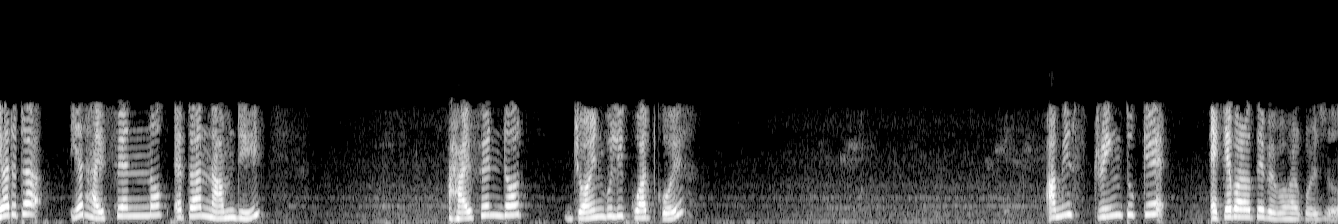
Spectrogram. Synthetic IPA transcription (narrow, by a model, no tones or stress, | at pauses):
ijatɛta | ijatɦajpʰɛnɔkɛtanamdi | ɦajpʰɛndɔt̚ | zɔjnbulikʊwatkoj | a̰mistɹiŋtʊkɛ | ɛkɛbaɹɔtɛbɛbɔɦaɹkoɹisʊ̰̃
